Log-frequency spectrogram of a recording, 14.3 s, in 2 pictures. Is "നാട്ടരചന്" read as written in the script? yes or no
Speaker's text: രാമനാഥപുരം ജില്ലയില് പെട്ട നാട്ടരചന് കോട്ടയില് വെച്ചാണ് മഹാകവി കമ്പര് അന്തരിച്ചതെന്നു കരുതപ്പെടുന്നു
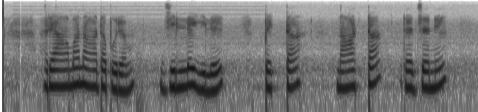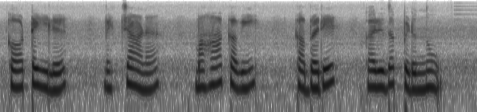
yes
